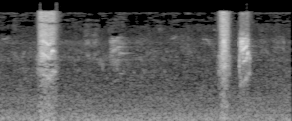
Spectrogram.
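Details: Female rusty-collared seedeater calling, used to stimulate males to sing: three short, sharp, high chips, one near the start and a close pair near the end, with a few faint softer notes between, over quiet background hiss.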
